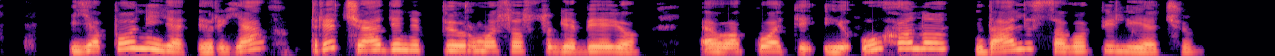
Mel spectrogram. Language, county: Lithuanian, Tauragė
